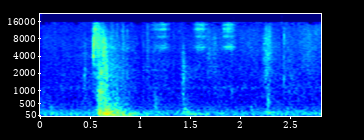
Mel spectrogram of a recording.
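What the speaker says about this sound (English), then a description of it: "close the door" A door closing with one solid thud close by, followed by quieter shuffling and faint knocks as the room settles.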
